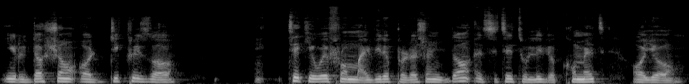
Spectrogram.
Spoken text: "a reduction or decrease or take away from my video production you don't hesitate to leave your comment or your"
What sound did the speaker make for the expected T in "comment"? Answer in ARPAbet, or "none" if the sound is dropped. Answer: T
